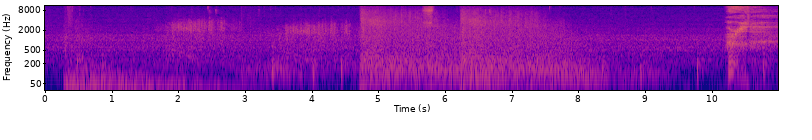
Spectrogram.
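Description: Mortar rounds fire and explode in the Combat Mission Shock Force 2 war game, with heavy rumbling booms and bursts over steady background noise and a sharp crack near the end.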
